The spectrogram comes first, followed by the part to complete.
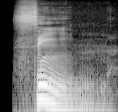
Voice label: "sim", Hebrew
